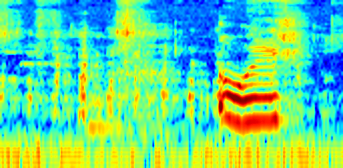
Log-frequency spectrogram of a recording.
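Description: A dog pants in quick, breathy bursts on a camping trip, close by and fairly soft, then gives a brief high whimper near the end.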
